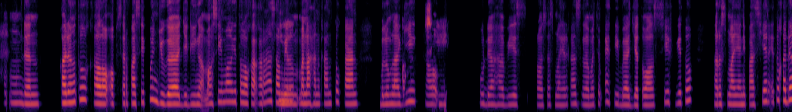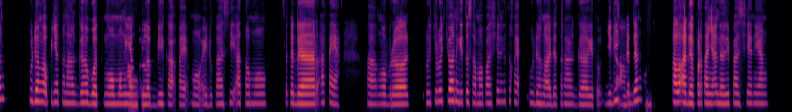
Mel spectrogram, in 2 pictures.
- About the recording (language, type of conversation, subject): Indonesian, advice, Bagaimana cara mengatasi jam tidur yang berantakan karena kerja shift atau jadwal yang sering berubah-ubah?
- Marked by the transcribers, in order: other background noise; in English: "shift"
